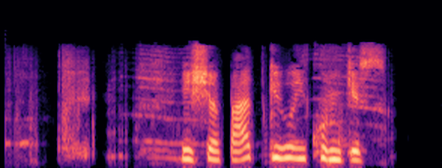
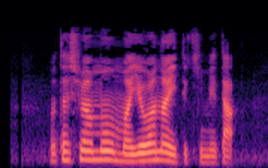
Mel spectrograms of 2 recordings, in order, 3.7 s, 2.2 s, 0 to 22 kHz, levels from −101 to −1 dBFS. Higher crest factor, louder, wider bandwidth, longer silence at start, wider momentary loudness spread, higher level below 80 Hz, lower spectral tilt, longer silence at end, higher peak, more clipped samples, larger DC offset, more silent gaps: about the same, 16 dB vs 18 dB; first, -15 LUFS vs -27 LUFS; second, 7.8 kHz vs 11 kHz; second, 0.15 s vs 0.4 s; first, 23 LU vs 9 LU; first, -60 dBFS vs -76 dBFS; about the same, -4.5 dB/octave vs -5 dB/octave; first, 0.5 s vs 0.3 s; first, -2 dBFS vs -10 dBFS; neither; neither; first, 0.80-0.84 s vs none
